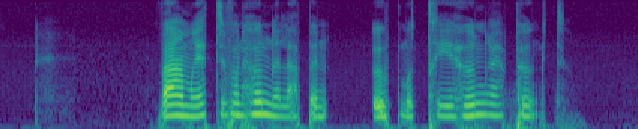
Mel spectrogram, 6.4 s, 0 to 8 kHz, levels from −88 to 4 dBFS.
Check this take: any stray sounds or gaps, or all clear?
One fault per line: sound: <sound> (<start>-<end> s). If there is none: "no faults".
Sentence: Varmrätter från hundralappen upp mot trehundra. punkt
no faults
